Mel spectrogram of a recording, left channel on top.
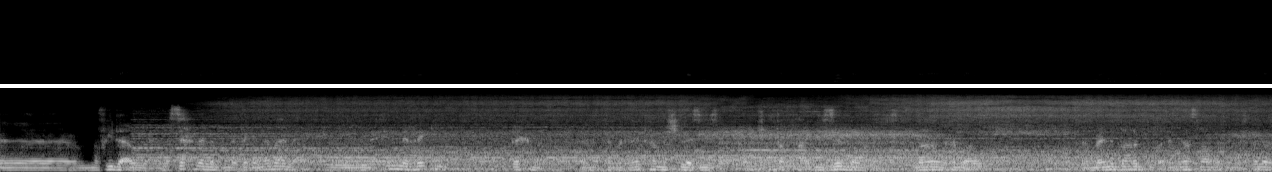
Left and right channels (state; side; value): silent; left; 58 dB below the other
